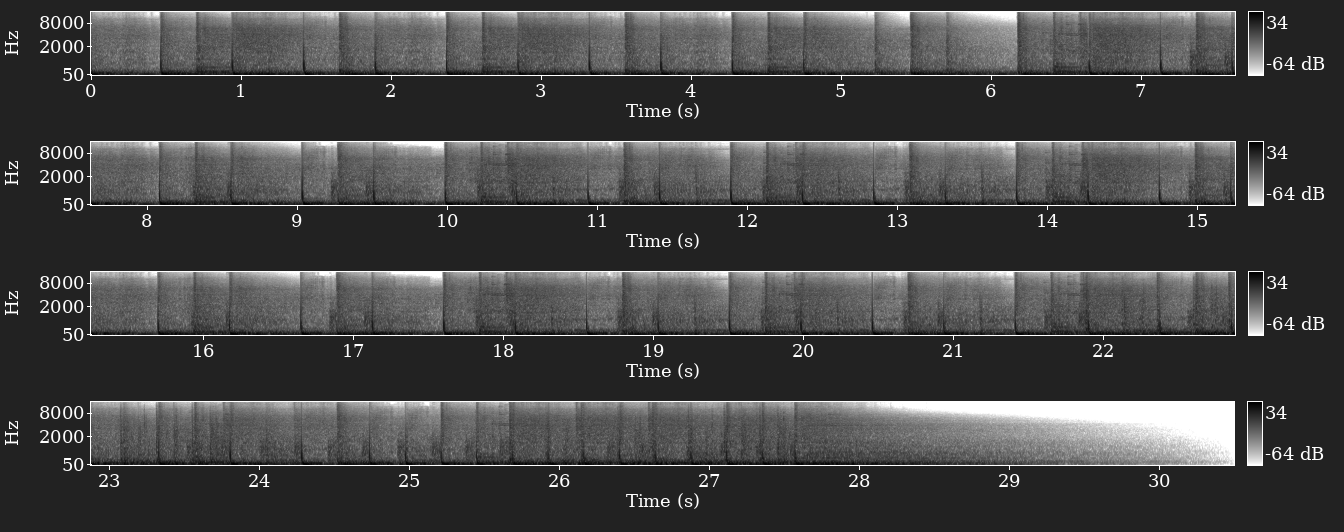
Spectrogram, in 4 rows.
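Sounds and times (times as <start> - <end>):
percussion: 0.0 - 29.4.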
